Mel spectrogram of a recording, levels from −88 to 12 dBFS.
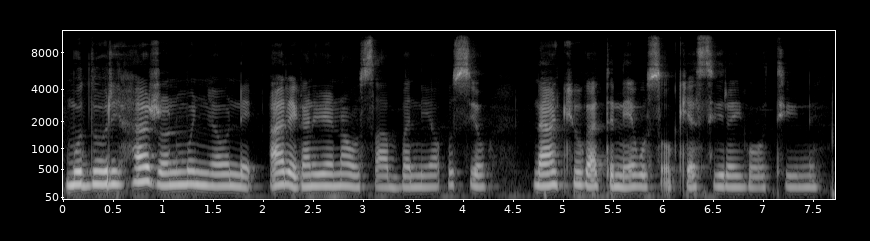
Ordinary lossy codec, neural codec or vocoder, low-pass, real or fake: none; none; 10.8 kHz; real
